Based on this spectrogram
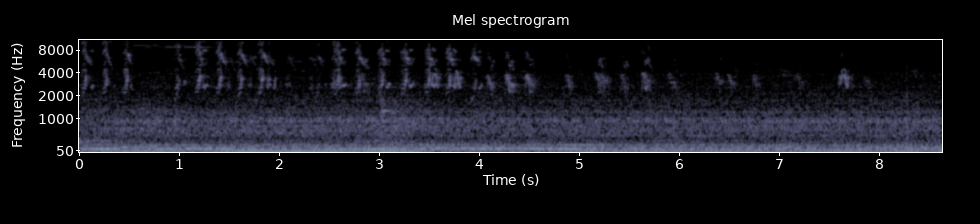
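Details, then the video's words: Two House Finch chicks on their last day in the nest before fledging, fed by both parents: rapid bursts of high, scratchy chirps repeated densely for about five seconds, then sparser, over steady low background hum. "House Finch babies being fed by Mama & Papa Finch."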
